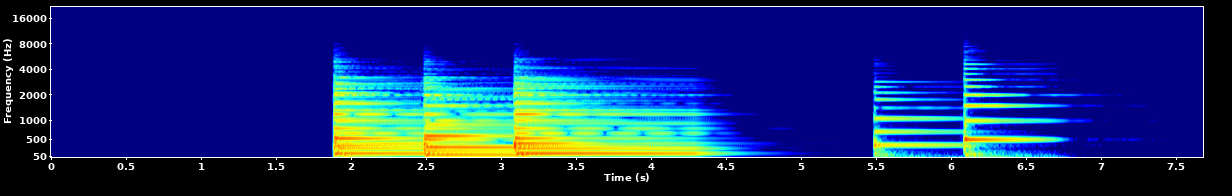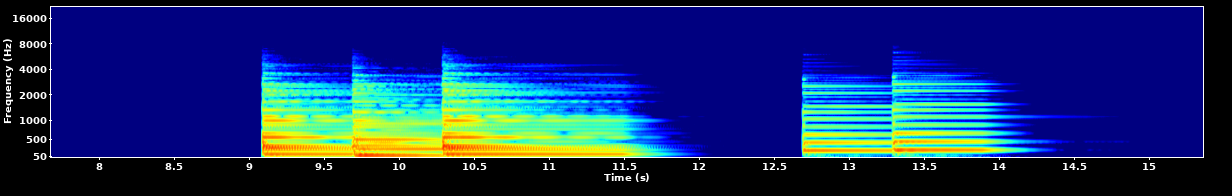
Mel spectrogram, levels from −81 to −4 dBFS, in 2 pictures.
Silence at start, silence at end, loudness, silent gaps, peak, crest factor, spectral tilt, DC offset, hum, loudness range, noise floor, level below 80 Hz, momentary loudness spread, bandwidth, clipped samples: 1.9 s; 1.25 s; -23 LUFS; none; -4 dBFS; 20 dB; -9.5 dB/octave; under 0.1%; none; 11 LU; -86 dBFS; -42 dBFS; 14 LU; 6.6 kHz; under 0.1%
